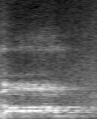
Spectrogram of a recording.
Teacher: रा जो आ का साउंड है वो 3 गुना अधिक लंबा आ रहा है, आ को लंबा खींचा जा रहा है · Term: प्लुत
